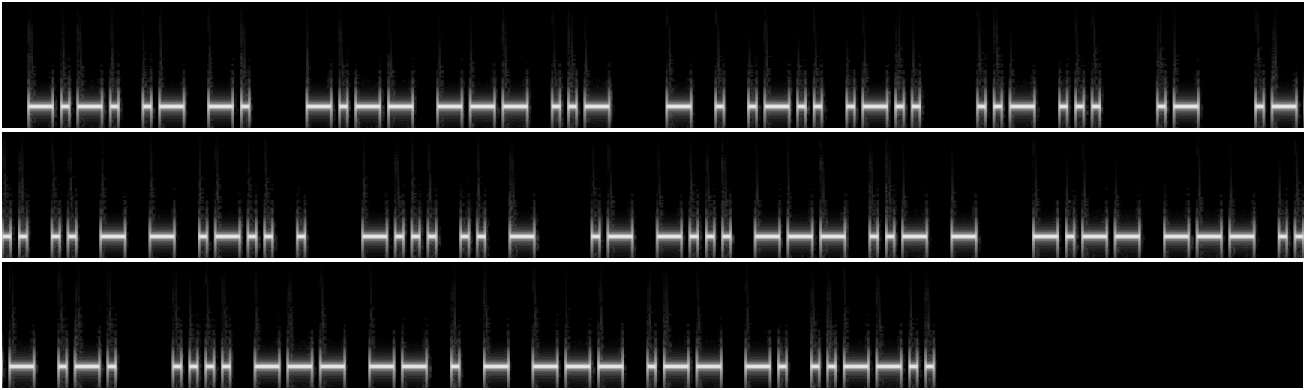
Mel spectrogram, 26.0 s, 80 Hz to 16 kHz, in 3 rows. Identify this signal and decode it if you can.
Morse code, heard as a keyed tone, about 22 wpm, 700 Hz. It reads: CAN YOU TELL US A LITTLE BIT ABOUT YOUR HOMETOWN?
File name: practice / 22wpm / Sentences with 8-Word Phrases - 22wpm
